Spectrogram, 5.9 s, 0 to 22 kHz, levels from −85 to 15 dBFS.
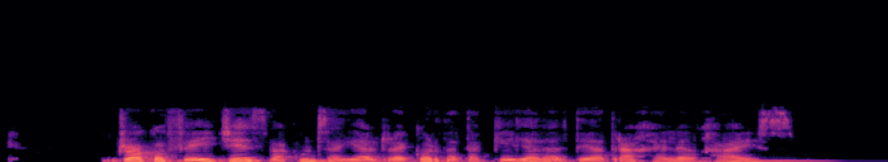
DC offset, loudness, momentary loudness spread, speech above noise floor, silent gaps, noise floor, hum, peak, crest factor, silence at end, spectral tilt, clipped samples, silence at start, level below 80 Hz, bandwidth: under 0.1%; -18 LUFS; 9 LU; 31 dB; none; -48 dBFS; none; -2 dBFS; 16 dB; 0.45 s; -6.5 dB/octave; under 0.1%; 0.7 s; -62 dBFS; 7.6 kHz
